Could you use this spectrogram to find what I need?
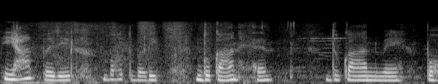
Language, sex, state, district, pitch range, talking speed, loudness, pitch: Hindi, female, Himachal Pradesh, Shimla, 195-215 Hz, 135 wpm, -16 LUFS, 205 Hz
